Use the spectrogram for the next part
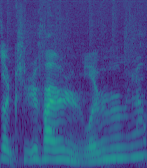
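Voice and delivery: unclear, indistinct mumbled speech. In casual chat, the speaker asks a question, mumbling. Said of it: "I'm mumbling".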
